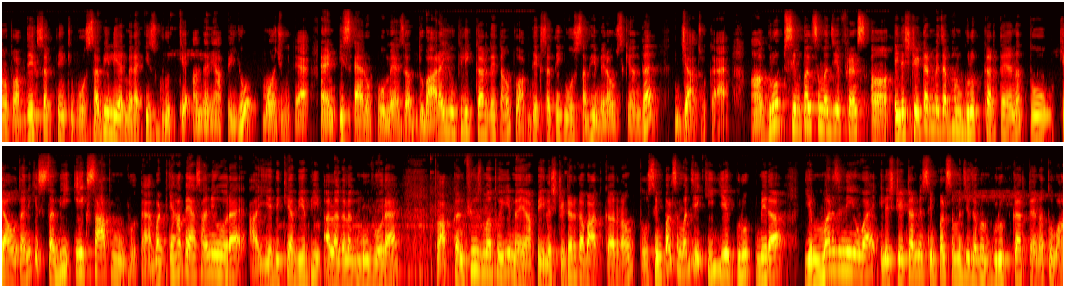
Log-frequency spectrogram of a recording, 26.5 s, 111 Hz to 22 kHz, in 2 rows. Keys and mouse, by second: 1.8 click, 16.2-24.3 drag.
